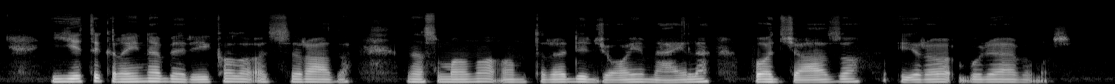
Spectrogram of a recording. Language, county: Lithuanian, Klaipėda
